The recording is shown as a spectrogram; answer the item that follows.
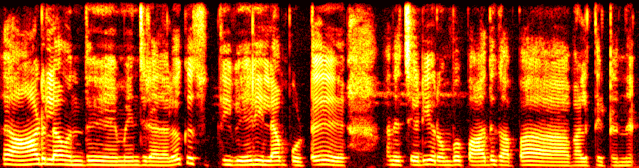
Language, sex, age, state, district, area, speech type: Tamil, female, 45-60, Tamil Nadu, Tiruvarur, rural, spontaneous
